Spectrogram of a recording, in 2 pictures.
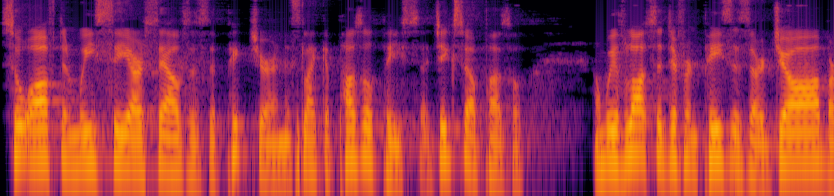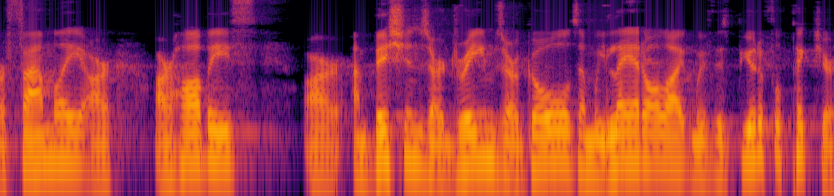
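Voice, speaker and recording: A man's fairly high-pitched voice moves at a fairly quick pace, with ordinary pitch variation. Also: quiet background. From Northern Ireland. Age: 50s. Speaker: preacher and author. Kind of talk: sermon. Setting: church.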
